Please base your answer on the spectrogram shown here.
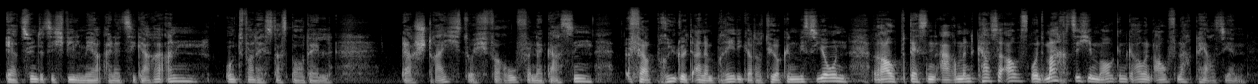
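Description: An actor playing a pedantic, obsessive amateur sleuth in a radio play, speaking in formal, precise, declamatory phrases. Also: male voice, on the low side, expressive, normal speed, slightly rough. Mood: earnest, meticulous. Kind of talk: German radio play acting.

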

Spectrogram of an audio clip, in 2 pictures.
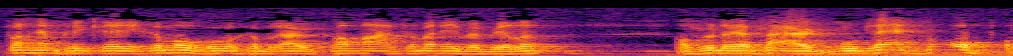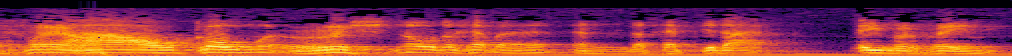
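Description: An actor playing a blustering middle-aged building boss who rambles indignantly in a late-1960s Dutch radio comedy serial. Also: male voice, lowish voice, normal speed, vocal fry. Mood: boastful, jovial. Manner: exclamatory, rambling, indignant storyteller with tag words. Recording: muffled old radio recording.

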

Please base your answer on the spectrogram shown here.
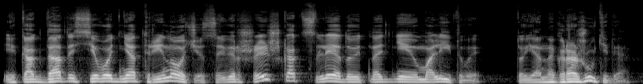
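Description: An actor playing a grieving, stern old Cossack chief in an audio drama, speaking with solemn, mournful authority. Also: male voice, medium pitch, moderate pace, lightly acted. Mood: stern command. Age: older.

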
